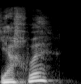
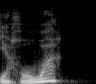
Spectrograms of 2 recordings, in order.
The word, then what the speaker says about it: Яхве: А вот это имя, которое читается либо как Яхве, либо как Яхова, какое имя, под каким именем мы знаем его сегодня?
